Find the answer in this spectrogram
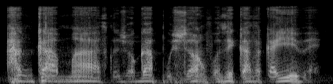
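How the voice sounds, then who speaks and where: A man channeling a male spirit who preaches in a slangy, raspy whisper, tagging lines with rhetorical questions. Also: medium pitch, little pitch movement, brisk, bright, forceful tone, exaggerated voice. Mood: preaching. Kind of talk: spiritual counsel.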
